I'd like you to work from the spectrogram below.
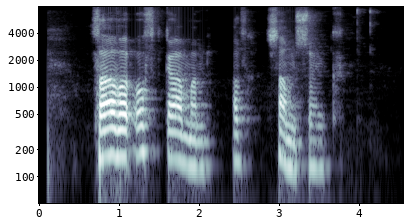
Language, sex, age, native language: Icelandic, male, 20-29, Icelandic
